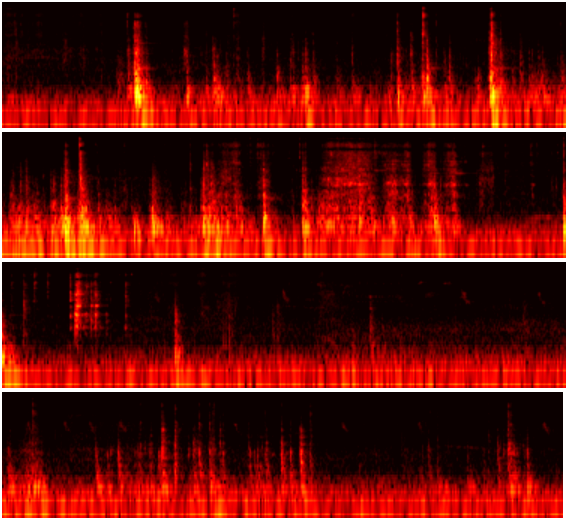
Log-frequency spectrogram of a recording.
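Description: Scattered knocks, clicks and scraping from hand work on a plastic RV waste tote as its handle and wheel hardware are taken off, with a longer stretch of scraping and rattling a little past the middle.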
